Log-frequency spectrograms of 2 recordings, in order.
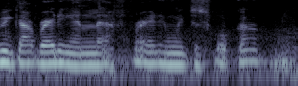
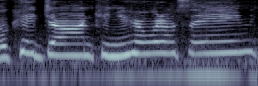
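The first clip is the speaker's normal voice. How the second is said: raised, higher call into the next room; yelling to John; 7 semitones higher than usual. Retold or imitated. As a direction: call out so John can hear. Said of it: "I like yelling anyways".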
